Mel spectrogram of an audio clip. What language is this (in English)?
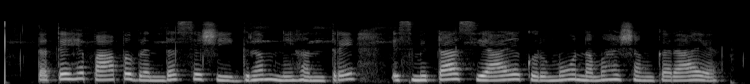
Sanskrit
